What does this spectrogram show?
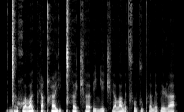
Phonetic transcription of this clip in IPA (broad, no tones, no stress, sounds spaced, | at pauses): ɡ͡ǀ a χʷ e lˠ i pʰ ɛ qʰ ɘ j i ǀʰ ɐ t͡ʃʰ ɐ ʔ e ʎ e t͡ʃʰ e lˠ ɐ w ə t͡sʰ o tʷ ɘ pʰ ɐ w ɛ p e ɭ a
